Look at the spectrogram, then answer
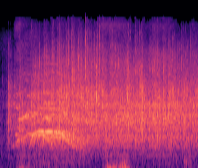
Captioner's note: audience cheering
